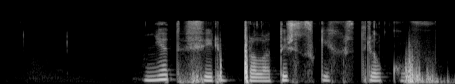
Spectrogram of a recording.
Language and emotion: Russian, neutral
